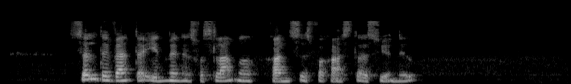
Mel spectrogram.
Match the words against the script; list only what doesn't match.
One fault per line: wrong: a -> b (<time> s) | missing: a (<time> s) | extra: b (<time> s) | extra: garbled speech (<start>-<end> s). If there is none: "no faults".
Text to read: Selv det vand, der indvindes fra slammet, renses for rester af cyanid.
no faults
